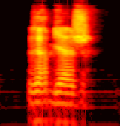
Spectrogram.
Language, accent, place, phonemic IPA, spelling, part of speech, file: French, France, Lyon, /vɛʁ.bjaʒ/, verbiage, noun, LL-Q150 (fra)-verbiage.wav
- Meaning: verbiage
